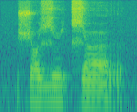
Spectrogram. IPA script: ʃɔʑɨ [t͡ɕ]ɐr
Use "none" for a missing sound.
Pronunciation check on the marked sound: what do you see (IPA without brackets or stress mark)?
t͡ɕ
